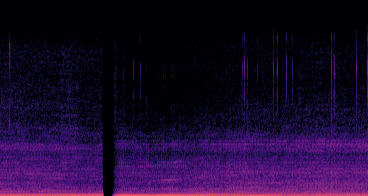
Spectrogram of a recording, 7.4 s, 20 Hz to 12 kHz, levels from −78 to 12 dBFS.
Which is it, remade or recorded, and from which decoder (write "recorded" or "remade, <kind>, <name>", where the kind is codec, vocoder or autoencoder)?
recorded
